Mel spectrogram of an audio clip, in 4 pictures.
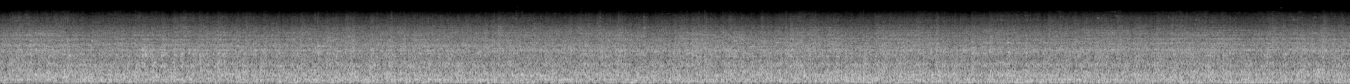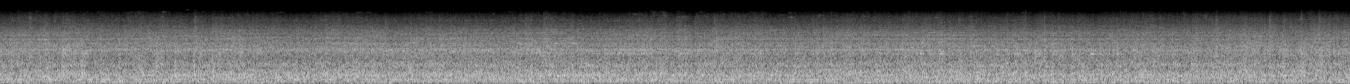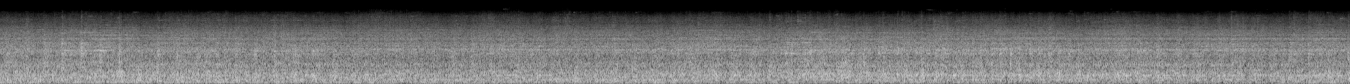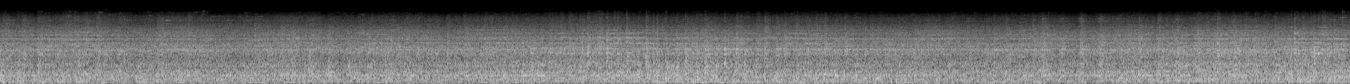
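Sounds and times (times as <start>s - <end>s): train wheels running on rails: 0.0s - 54.0s.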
